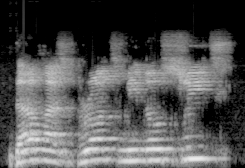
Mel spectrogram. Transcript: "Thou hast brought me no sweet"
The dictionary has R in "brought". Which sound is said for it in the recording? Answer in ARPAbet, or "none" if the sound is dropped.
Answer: R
